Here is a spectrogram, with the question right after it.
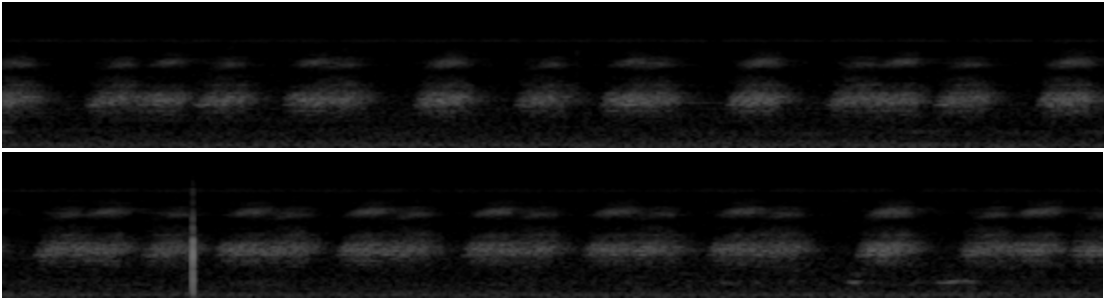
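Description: A tree frog gives short, nasal, honking notes repeated steadily about twice a second.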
